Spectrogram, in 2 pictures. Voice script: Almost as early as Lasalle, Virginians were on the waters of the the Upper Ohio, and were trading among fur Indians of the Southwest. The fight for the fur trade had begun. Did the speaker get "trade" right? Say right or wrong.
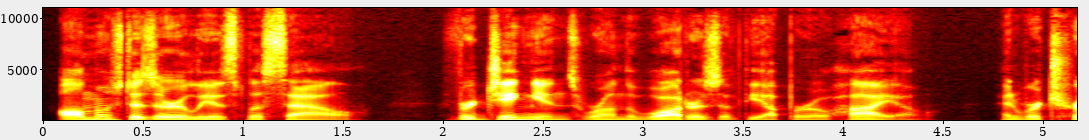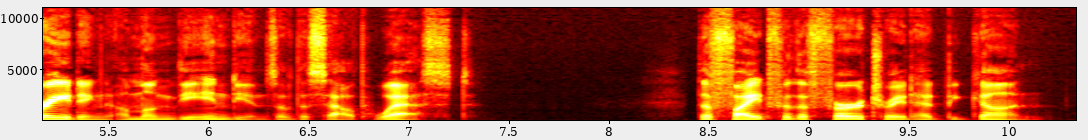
right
